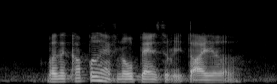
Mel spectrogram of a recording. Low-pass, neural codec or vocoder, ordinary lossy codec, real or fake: none; codec, 16 kHz, 4 kbps, FreqCodec, larger model; none; fake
